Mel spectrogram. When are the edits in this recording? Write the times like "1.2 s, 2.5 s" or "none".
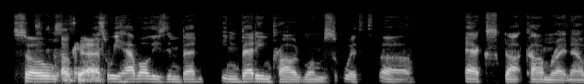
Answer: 1.1 s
